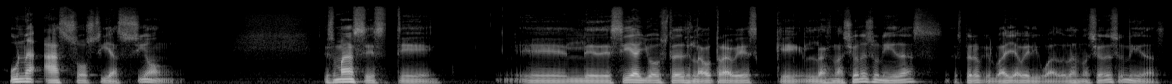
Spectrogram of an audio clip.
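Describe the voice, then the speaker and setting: A middle-aged man from Rica, teaching a sermon with emphatic rises and quiet low asides. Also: vocal fry. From Costa Rica. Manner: emphatic preaching, rising then dropping to low asides. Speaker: preacher.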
